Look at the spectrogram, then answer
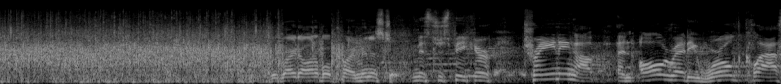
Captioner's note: some Applause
